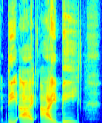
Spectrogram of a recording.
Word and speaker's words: Diib: Today, I'm going to take a look at this product called Diib, D-I-I-B. .com. So I'm assuming that's pronounced Diib, but it's talking about search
